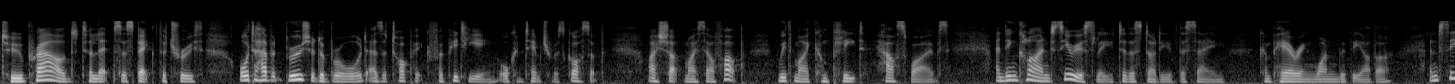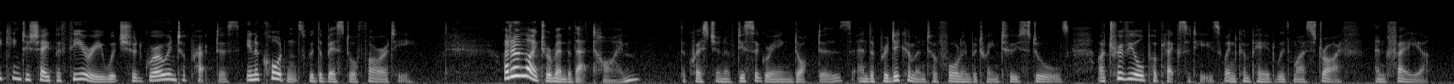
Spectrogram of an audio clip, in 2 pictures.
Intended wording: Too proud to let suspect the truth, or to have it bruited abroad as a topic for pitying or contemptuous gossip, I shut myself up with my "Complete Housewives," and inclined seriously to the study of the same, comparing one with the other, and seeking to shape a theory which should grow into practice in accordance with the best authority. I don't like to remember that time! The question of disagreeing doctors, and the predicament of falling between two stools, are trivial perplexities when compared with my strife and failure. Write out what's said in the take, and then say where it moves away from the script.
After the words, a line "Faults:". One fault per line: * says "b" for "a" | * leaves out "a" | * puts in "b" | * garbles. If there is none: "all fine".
Too proud to let suspect the truth, or to have it bruited abroad as a topic for pitying or contemptuous gossip, I shut myself up with my "Complete Housewives," and inclined seriously to the study of the same, comparing one with the other, and seeking to shape a theory which should grow into practice in accordance with the best authority. I don't like to remember that time! The question of disagreeing doctors, and the predicament of falling between two stools, are trivial perplexities when compared with my strife and failure.
Faults:
all fine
